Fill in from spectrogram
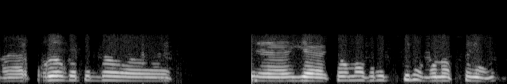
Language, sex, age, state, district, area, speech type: Santali, male, 45-60, Odisha, Mayurbhanj, rural, conversation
